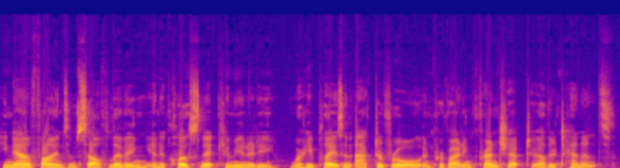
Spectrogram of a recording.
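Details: Adult narrator; normal speech.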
